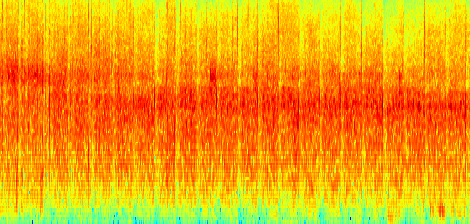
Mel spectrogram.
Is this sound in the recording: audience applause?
yes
